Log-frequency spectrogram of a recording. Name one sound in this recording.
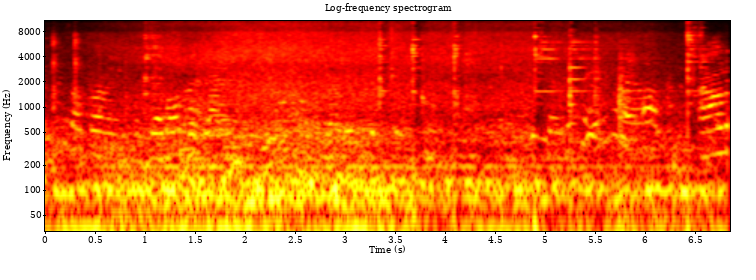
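Food sizzles loudly on a hot griddle.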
